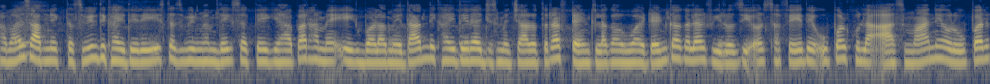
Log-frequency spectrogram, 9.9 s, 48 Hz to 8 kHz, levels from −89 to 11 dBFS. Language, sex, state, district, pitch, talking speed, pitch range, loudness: Hindi, female, Uttar Pradesh, Hamirpur, 200 Hz, 285 wpm, 185-210 Hz, -19 LUFS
